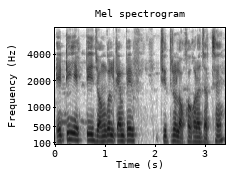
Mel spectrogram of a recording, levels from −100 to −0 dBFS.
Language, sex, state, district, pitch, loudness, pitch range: Bengali, male, West Bengal, Alipurduar, 140 Hz, -15 LUFS, 135-150 Hz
